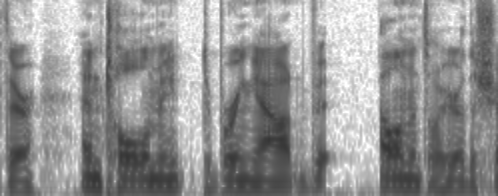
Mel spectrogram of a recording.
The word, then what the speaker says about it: Ptolemy: And Constellar Ptolemy, I'm pretty sure his name is pronounced Ptolemy because that was the way you pronounce the scientist. You know, the guy who thought that the universe or the solar system was geocentric. Pretty sure his name was pronounced Ptolemy.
